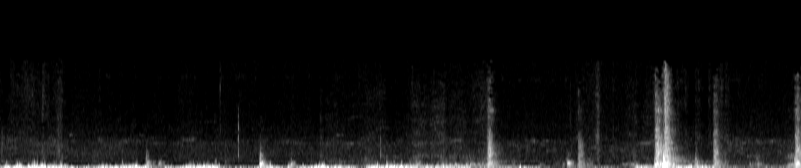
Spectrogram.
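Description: A wooden trailer tailgate being set back into its stake pockets: wood scraping and bumping, with sharp knocks now and then, the loudest about two-thirds of the way through.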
